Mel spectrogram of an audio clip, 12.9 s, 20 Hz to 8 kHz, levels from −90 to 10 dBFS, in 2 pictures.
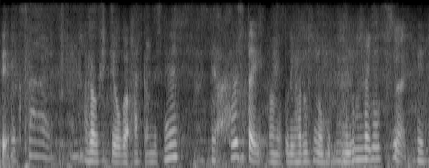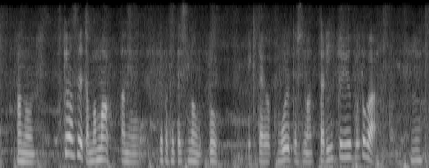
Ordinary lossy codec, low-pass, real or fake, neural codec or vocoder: Opus, 32 kbps; 7.2 kHz; fake; codec, 24 kHz, 1.2 kbps, DualCodec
